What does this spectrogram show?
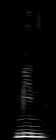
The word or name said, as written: min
